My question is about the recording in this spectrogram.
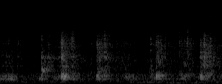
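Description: Faint chewing of a crunchy, crumbly almond-based bar: a scatter of small, irregular crunches.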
